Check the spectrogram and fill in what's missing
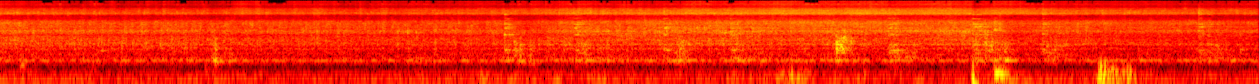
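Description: Eggplant pieces sizzle steadily in a pan, with scraping, clicking stirs from a spatula breaking through the frying hiss at intervals, close and fairly loud, no voices.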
